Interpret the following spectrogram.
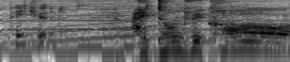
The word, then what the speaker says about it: Pidgeot: I'm pretty sure it's actually pronounced Pidgeot and not Pidgeot. Really? Really? I've always said Pidgeot.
